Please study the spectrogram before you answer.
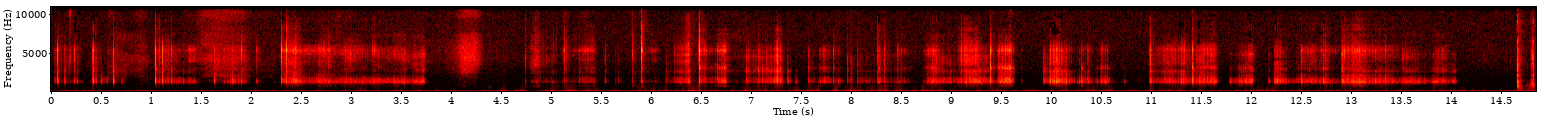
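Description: Long nails on one hand scrape and scratch the top of a 3Dio microphone's black, hollow metal housing, making dense, continuous scratchy rasps with a bright band around 1–2 kHz. A steady low hum sits underneath throughout, and the scratching swells and thins in bursts without clear pauses.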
